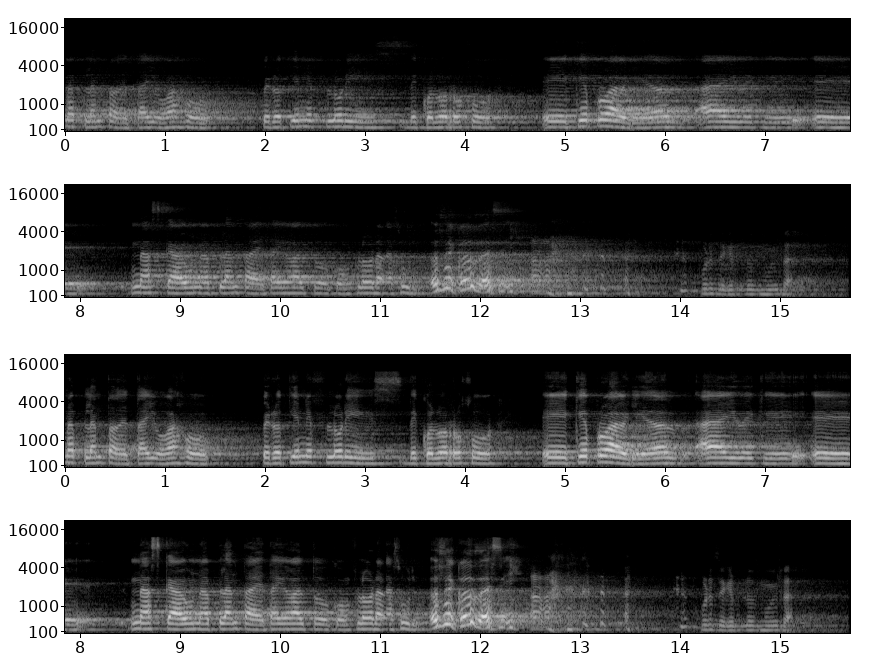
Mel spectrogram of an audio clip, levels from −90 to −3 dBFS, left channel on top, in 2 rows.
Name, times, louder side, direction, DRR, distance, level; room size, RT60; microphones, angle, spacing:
voice 1, 0.0-1.5 2.0-4.3 4.8-8.1 8.4-12.4, right 5 dB, 80° right, 9 dB, 0.7 m, -30 dB
voice 2, 12.5-13.6 13.9-15.1, right 3 dB, 60° right, 6 dB, 1.3 m, -44 dB
27.0 x 12.5 x 8.6 m, 3.0 s
head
